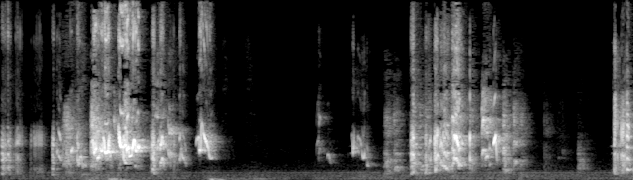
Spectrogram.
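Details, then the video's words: Pet budgerigars giving a loud burst of harsh, squeaky chatter, a quiet pause with a few soft notes, then another scratchy twittering burst and a short final squawk. "budgie sounds"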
